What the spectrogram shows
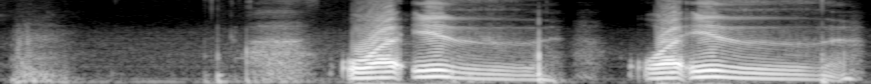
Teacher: Adalah ujung lidah kita menempel dengan gigi sari atas. Wa iz, dan dia punya sifat rakhawah, mengalirnya suaranya.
